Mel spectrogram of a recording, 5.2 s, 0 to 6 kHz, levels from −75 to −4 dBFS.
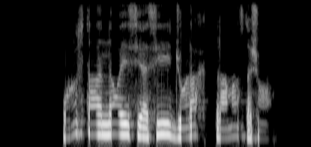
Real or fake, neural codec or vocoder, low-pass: real; none; 5.4 kHz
